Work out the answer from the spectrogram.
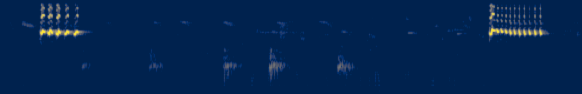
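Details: A female sooty-headed bulbul calling to draw a male into answering, giving two quick bursts of harsh, rattling chatter, about six then ten notes, with soft low thumps between them.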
